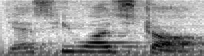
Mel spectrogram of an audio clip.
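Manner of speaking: very soft, humouring agreement; meek, placating angel; Gabriel. Acted. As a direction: agree quietly to appease him. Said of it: "And Gabriel says".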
